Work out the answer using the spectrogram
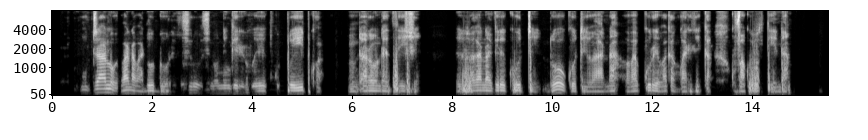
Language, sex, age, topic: Ndau, male, 18-24, health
